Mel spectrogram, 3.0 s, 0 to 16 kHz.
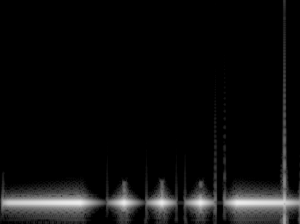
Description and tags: DAllios ouvertureVariée pulsation vermeture varié
opening Variation pulsation closing variation
250hz, sinus, waves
